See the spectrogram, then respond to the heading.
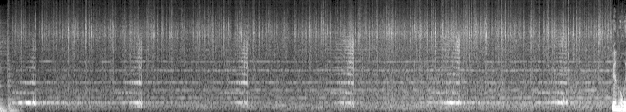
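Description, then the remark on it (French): Steady rain pattering outdoors in the Faroe Islands with a broad hiss of wind, continuous, with occasional louder gusts and drips breaking through the wash of sound. “la pluie, du vent.”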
